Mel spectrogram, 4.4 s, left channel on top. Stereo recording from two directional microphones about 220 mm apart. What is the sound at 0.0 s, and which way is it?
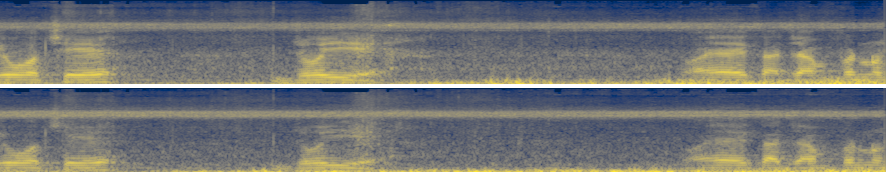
Cricket, 10° left (ahead or behind).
